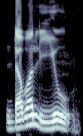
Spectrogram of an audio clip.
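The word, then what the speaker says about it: W: ये हो गया आपका डब्लू बोलिएगा ना इसको डब्लू नहीं इसका डब्लू नहीं सही उच्चारण है सही प्रोनंसिएशन है डबल यू क्योंकि ये दो बार यू जैसा बनता है ठीक है तो डबल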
